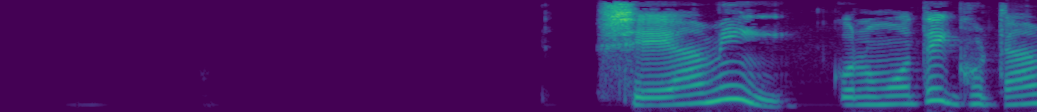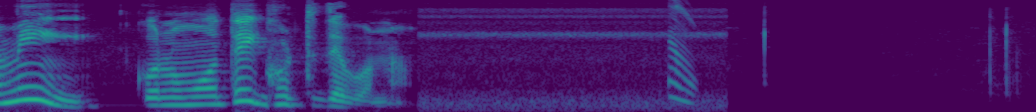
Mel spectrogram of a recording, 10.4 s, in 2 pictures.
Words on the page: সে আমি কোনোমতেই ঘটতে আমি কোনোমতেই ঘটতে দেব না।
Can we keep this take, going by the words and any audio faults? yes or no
no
